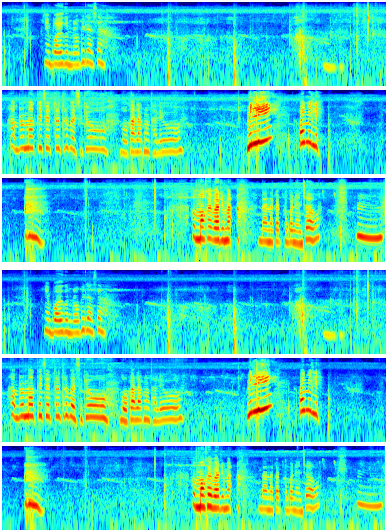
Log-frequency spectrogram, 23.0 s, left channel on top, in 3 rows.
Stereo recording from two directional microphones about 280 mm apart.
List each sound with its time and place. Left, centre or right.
0.9 s speech: centre
5.9 s wheeze: centre
7.3 s speech: centre
12.7 s a sound: centre
15.8 s throat clearing: centre
19.0 s speech: centre
22.1 s wheeze: centre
